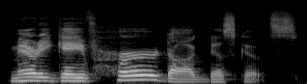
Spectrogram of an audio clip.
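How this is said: The stress is on her.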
